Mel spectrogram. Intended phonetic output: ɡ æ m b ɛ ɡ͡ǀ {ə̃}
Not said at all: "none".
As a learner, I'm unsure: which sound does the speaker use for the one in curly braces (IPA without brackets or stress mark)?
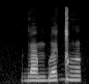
ə̃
